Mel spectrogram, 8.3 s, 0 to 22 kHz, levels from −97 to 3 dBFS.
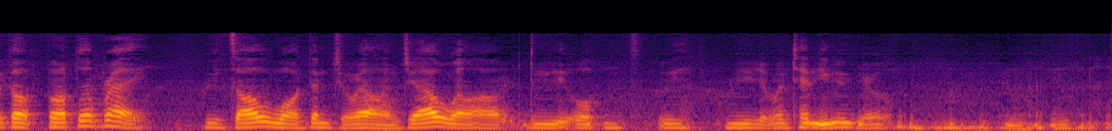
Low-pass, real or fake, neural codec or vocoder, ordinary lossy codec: none; fake; codec, 16 kHz, 0.5 kbps, FunCodec, trained on LibriTTS, 25 frames a second; none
